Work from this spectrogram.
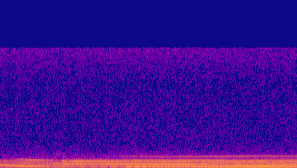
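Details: Gray wolf pack calling in Yellowstone National Park: several long, steady howls overlap, one sliding down at the start, then held level tones on different pitches drawn out together.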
